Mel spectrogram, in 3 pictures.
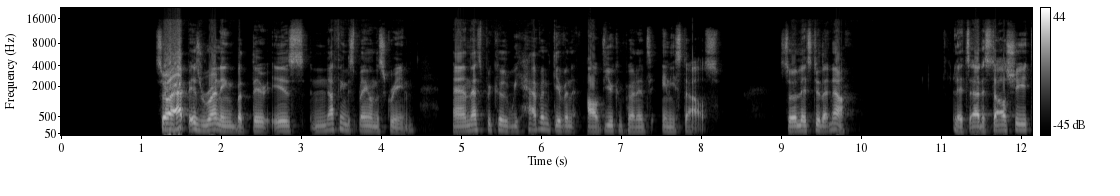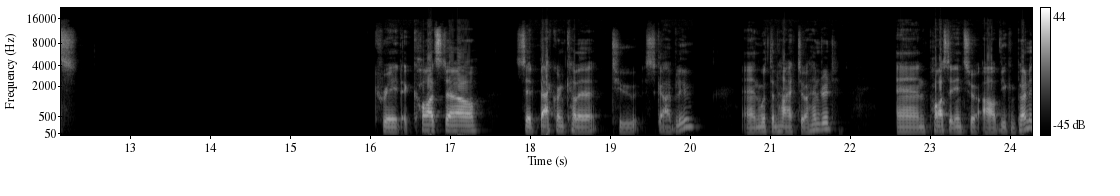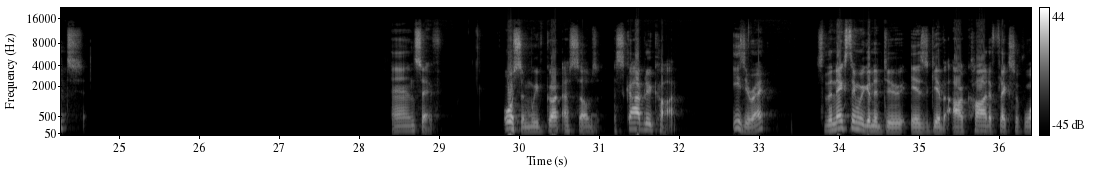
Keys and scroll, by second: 28.9 super+s.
